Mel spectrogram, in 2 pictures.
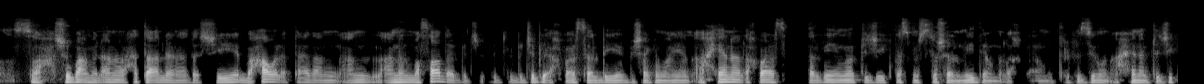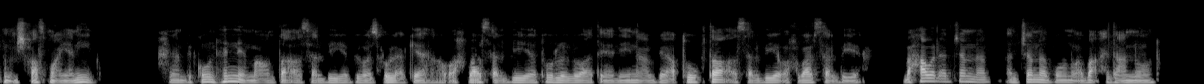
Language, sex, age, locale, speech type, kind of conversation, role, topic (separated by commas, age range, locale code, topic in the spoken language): Arabic, male, 35-39, ar-SY, conversation, unstructured, none, إزاي بتتعامل مع الأخبار السلبية اللي بتقلقك؟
